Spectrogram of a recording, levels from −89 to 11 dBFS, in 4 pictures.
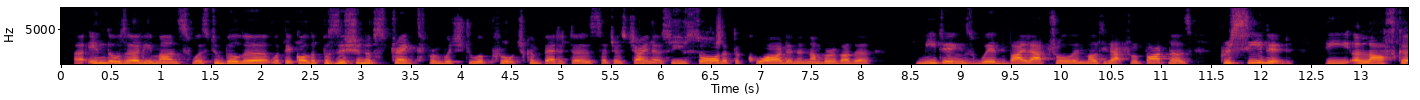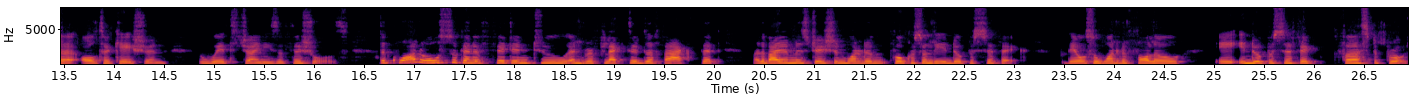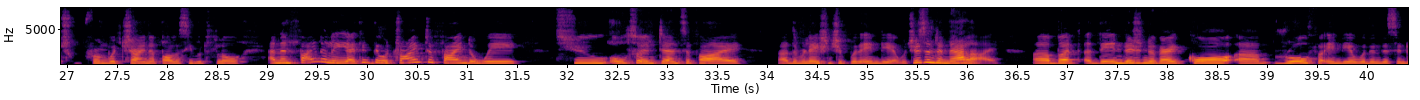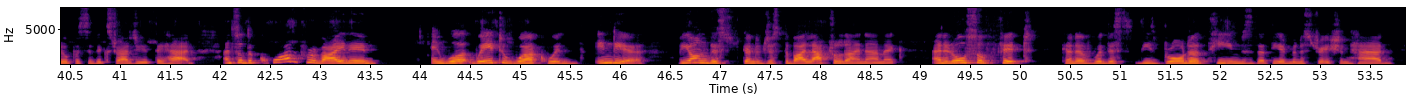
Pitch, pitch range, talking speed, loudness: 220 Hz, 200-245 Hz, 185 wpm, -23 LUFS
